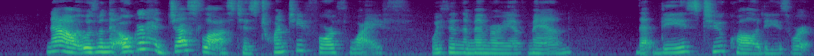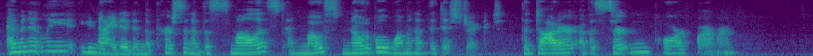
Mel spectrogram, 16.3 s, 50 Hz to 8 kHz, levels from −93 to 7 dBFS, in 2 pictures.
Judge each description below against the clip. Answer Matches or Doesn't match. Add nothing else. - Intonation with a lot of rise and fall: Doesn't match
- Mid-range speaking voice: Matches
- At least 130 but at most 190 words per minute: Matches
